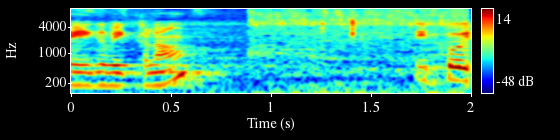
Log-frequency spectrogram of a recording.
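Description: A voice speaking briefly, then a quieter stretch of faint, steady background noise before the voice starts again near the end.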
